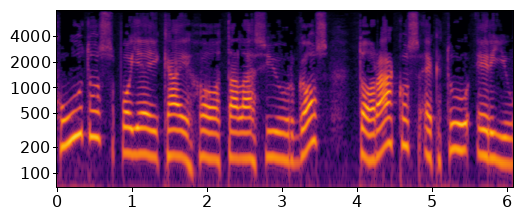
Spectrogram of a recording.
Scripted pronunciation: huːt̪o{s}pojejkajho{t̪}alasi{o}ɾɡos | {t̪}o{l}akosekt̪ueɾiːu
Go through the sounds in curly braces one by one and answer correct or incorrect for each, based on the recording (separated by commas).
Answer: correct, correct, incorrect, correct, incorrect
